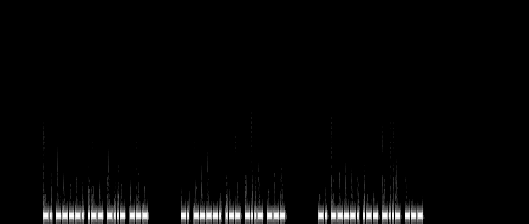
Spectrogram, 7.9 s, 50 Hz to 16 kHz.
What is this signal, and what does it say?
Morse code, heard as a keyed tone, about 50 wpm, 700 Hz. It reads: N9WXO N9WXO N9WXO
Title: USA Call Signs - 5 Characters - Repeated 3x - 50wpm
